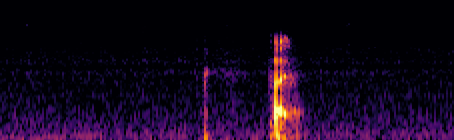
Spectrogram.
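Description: Faint room hiss, broken about a second in by a small click and then one short spoken word, "tayyib" ("okay").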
